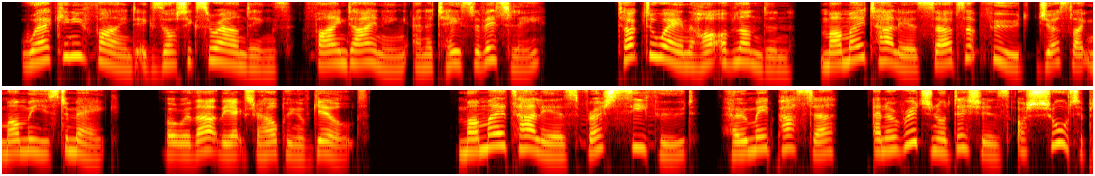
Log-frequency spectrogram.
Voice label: Ad; Mamma Italia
